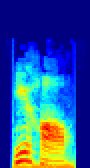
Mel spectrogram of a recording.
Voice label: "nihao", Chinese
